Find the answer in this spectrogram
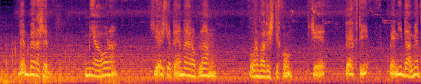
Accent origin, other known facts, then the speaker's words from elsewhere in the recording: Mesiria, Crete, Greece; born there; γεννήθηκα στα Μεσίρια.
